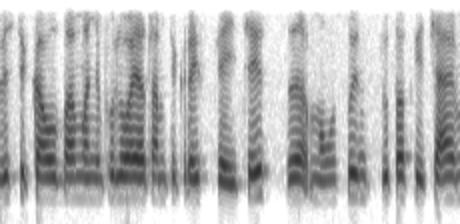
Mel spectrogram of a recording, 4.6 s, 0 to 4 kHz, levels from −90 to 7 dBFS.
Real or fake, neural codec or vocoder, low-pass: real; none; 3.6 kHz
